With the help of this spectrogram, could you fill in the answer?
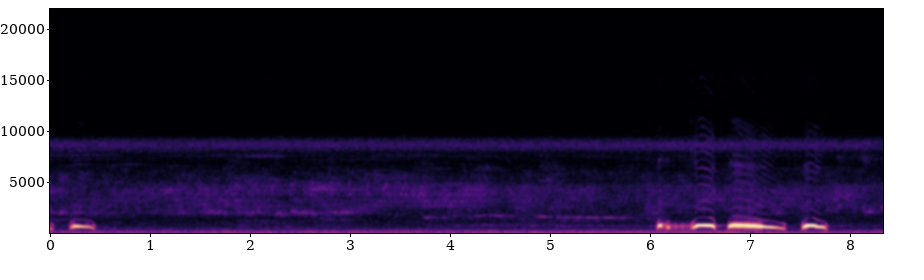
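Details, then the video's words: Spotted dove in the kuk 1 melambung style: a lone short coo, a long pause with faint background hiss, then a full phrase of two quick coos, a long sliding coo and a clipped final note. "SUARA BURUNG TEKUKUR IDAMAN KUK 1 MELAMBUNG"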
